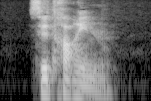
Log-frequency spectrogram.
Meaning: cetrarin
- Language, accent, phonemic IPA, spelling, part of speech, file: French, France, /se.tʁa.ʁin/, cétrarine, noun, LL-Q150 (fra)-cétrarine.wav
